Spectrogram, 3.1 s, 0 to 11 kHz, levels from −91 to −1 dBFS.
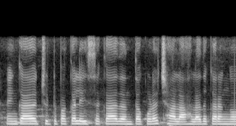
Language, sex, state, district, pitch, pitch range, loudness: Telugu, female, Andhra Pradesh, Krishna, 225 Hz, 215-230 Hz, -13 LUFS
